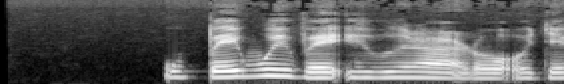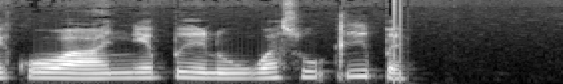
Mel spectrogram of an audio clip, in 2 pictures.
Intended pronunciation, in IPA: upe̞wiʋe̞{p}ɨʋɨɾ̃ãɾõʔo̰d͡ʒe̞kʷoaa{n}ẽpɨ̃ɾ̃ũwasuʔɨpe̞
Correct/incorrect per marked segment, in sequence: incorrect: ʔ, incorrect: ɲ

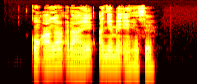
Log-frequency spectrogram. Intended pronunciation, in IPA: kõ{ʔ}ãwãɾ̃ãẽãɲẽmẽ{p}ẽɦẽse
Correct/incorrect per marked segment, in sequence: correct, incorrect: ʔ

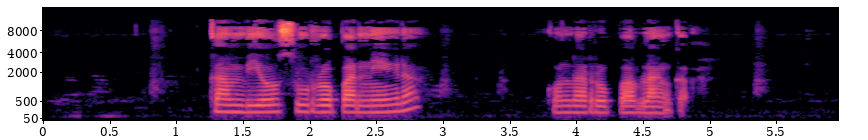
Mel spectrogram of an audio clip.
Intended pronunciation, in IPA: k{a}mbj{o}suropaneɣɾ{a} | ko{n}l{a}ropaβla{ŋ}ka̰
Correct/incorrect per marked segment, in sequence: correct, correct, correct, correct, correct, correct

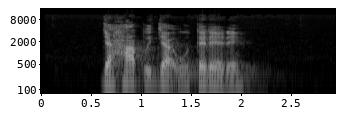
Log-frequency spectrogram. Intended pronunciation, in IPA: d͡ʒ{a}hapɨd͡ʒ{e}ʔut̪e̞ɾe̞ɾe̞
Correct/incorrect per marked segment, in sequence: correct, incorrect: a

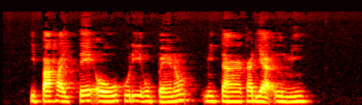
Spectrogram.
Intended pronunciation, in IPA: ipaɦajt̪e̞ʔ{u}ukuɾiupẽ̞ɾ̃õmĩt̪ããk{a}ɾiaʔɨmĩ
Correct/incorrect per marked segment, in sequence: incorrect: o, correct

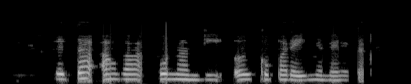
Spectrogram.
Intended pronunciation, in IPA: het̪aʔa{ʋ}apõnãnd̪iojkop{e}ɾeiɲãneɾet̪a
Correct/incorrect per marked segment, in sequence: correct, incorrect: a

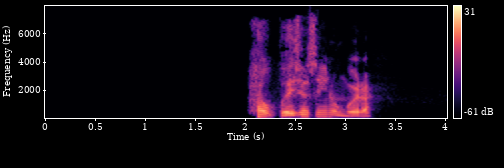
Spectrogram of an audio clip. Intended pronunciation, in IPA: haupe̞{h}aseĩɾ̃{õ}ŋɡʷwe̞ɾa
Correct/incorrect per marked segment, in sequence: incorrect: ʃ, correct

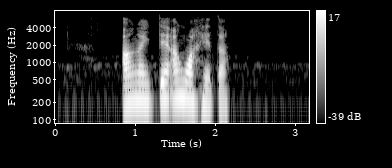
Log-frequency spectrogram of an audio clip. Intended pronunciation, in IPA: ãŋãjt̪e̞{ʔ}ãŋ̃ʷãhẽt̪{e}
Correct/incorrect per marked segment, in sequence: correct, incorrect: a

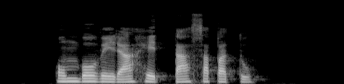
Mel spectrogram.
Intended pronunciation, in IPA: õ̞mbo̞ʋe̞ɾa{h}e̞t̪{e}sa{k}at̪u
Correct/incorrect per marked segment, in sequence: correct, incorrect: a, incorrect: p

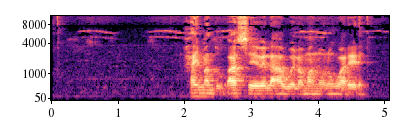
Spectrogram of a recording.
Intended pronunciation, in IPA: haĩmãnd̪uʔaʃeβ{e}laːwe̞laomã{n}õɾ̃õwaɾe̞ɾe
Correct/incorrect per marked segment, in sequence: correct, correct

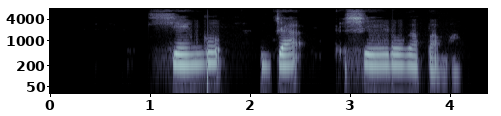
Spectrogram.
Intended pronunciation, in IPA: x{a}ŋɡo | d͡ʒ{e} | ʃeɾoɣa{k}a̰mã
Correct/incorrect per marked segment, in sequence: incorrect: e, incorrect: a, incorrect: p

